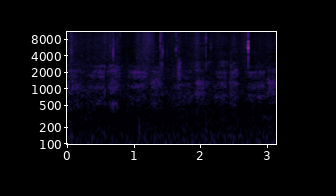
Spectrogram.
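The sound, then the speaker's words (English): A dog makes soft, tired-sounding noises, with breathy huffs and faint whines over a steady low rumble and light tapping steps. No one speaks. “I think my dog's tired, guys.”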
